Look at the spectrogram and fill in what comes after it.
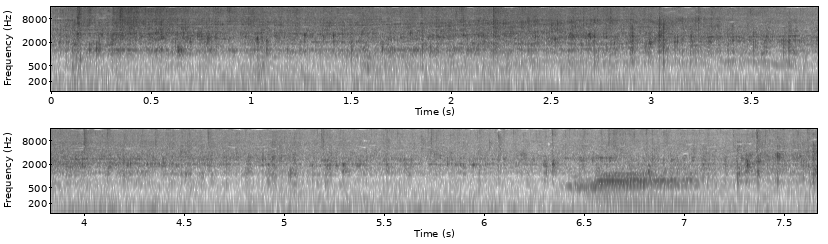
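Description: Dumplings sizzling and spattering in hot pork fat in a frying pan, loudest in the first few seconds and slowly dying down, with tongs turning them now and then.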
